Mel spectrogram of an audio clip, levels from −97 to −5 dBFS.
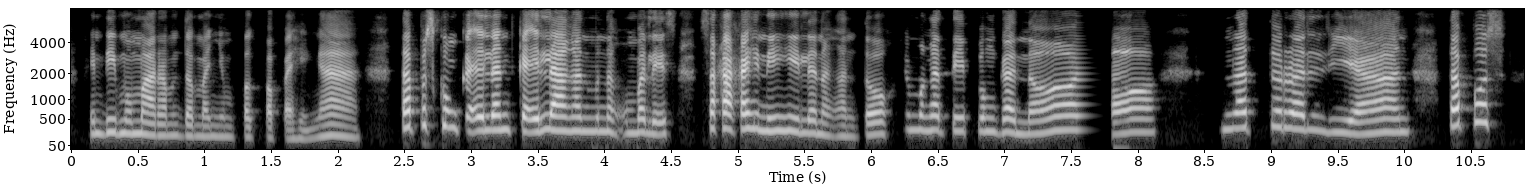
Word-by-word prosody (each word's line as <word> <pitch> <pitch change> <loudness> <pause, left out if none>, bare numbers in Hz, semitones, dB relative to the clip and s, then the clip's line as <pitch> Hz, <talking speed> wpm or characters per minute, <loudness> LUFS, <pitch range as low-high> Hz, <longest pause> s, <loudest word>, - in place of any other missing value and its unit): hindi 230 +2 -3
mo 235 - -6
maramdaman 200 -4 -2
yung 175 - -22
pagpapahinga. 175 +2 -4 0.3
Tapos 345 +3 +3
kung 360 -2 -3
kailan 290 +2 +4
kailangan 275 +1 +5
mo 270 - -8
nang 260 -2 -6
umalis, 235 -2 -2 0.2
tsaka 320 -1 +6
ka 310 - +8
hinihila 270 -4 -1
ng 205 -3 -7
antok. 215 +4 -5
Yung 295 0 -7
mga 290 - +2
tipong 270 -1 -6
gano’n, 255 +5 +1 0.2
oo. 245 +3 +1 0.6
Natural 325 0 -1
‘yan. 250 +1 +1 0.3
Tapos 440 +5 +1
255 Hz, 140 wpm, -25 LUFS, 220-295 Hz, 0.6 s, ka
